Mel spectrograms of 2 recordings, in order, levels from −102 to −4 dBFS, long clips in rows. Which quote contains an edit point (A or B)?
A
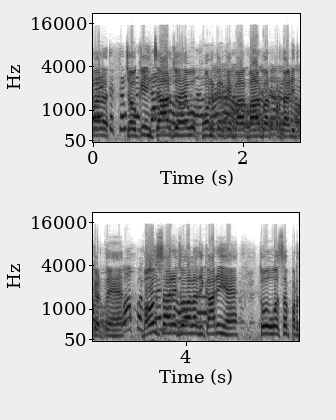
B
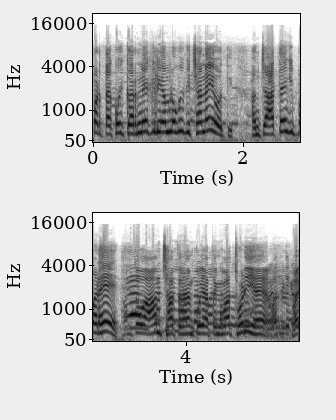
B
